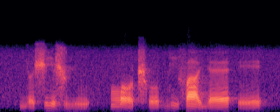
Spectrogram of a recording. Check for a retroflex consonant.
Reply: present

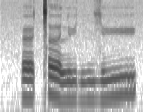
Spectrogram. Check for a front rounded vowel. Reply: present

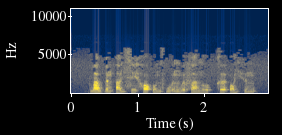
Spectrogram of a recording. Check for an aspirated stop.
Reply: absent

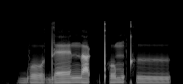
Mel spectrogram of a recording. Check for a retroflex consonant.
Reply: absent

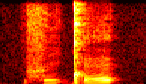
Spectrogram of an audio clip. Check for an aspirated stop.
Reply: absent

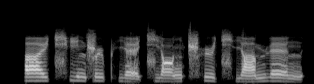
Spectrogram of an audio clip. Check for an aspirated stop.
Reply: present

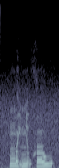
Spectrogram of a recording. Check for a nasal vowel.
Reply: absent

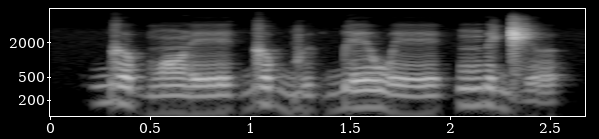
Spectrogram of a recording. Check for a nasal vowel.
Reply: present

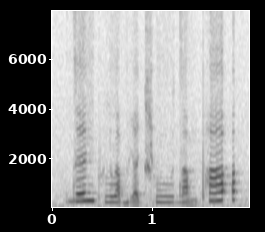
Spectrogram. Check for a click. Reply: absent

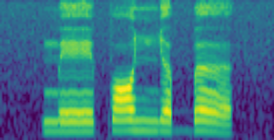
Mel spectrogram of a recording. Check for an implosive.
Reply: present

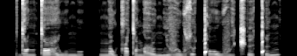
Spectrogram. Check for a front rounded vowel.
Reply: present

